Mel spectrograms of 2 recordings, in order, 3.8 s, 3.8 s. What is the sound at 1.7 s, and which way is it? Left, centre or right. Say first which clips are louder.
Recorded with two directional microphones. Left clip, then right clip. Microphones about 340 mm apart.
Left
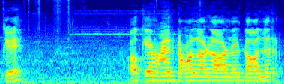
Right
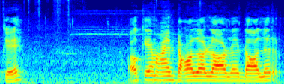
Speech: right 3 dB; centre.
